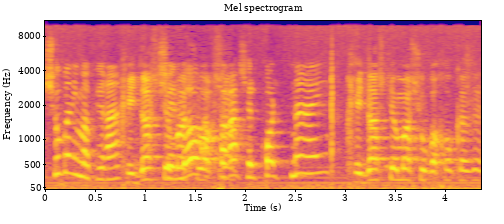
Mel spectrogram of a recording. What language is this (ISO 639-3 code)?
heb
